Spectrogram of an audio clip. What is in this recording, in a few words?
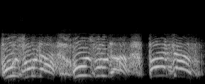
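Serbian aircraft destroyed mood high; speech; War Thunder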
